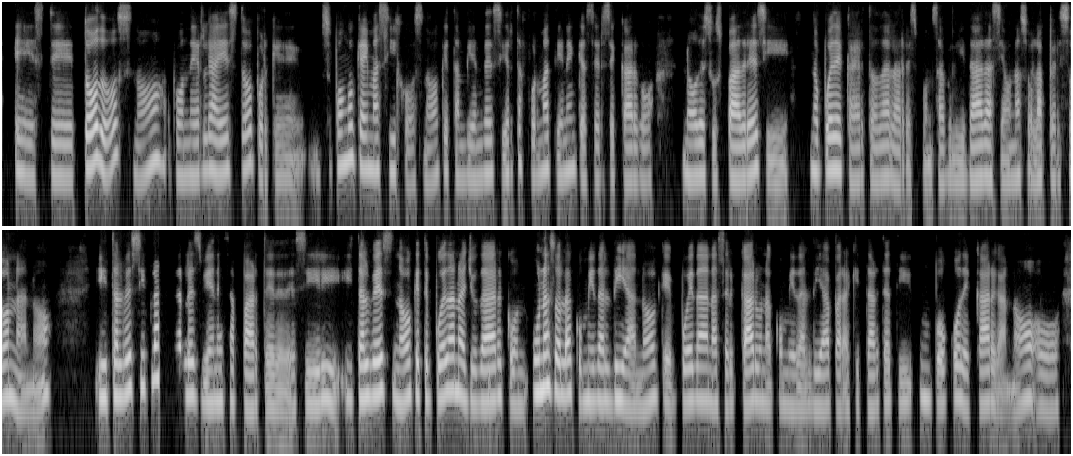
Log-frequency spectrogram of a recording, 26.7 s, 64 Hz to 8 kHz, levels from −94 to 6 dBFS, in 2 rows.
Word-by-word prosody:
este 190 -2 -4
todos, 245 +3 +4
¿no?, 215 +8 -2
ponerle 195 +2 -4
a 200 -2 +2
esto", 220 +4 -2
porque 95 - -9 0.2
supongo 235 +6 0
que 245 - 0
hay 220 - +3
más 215 0 -2
hijos, 170 -5 -8
¿no?, 180 +3 -7
que - - -7
también 180 0 -7
de 200 0 -2
cierta 205 +4 -6
forma 215 +2 -1
tienen 210 +2 -6
que - - -4
hacerse 180 0 -9
cargo, 175 0 -3 0.3
¿no?, 185 -5 -1
de 190 0 +1
sus - - -8
padres 180 +5 +3
y 85 -1 -7 0.2
no 205 -2 -1
puede 215 +1 +3
caer 170 -2 -6
toda 180 +1 -3
la 170 -2 -3
responsabilidad 85 - -3
hacia 185 -1 -3
una 185 +1 -5
sola 90 - -3
persona, 210 - -1
¿no?, 85 - -3 0.5
y 220 -1 +2
tal 225 +1 +4
vez 250 +2 +4
sí 275 0 0
plantearles 230 -7 +2
bien 195 +1 0
esa 200 0 -3
parte 175 - +1
de 85 -1 -3
decir 190 - -2
y 210 -2 +1
y 210 -2 -8
tal 215 +1 +6
vez, 245 +2 +6
¿no?, 215 +1 +3
que 230 -1 +2
te 215 -1 -1
puedan 240 +4 +5
ayudar 205 0 +4
con 185 +3 -4
una 255 +3 +9
sola 235 -1 +5
comida 205 -1 0
al 200 0 -1
día, 205 -3 +2
¿no?, 195 +4 -1
que - - -2
puedan 205 0 +2
acercar 190 +1 +2
una 205 - -3
comida 185 -1 -4
al - - -9
día 180 0 0
para 180 -1 -3
quitarte 175 - -4
a 100 - -2
ti 100 0 -9
un 210 -1 -4
poco 200 - -1
de 185 -3 -2
carga, 190 +2 0
¿no?, 250 -6 -5 0.2
o 175 0 -5
195 Hz, 180 wpm, -22 LUFS, 180-220 Hz, 0.5 s, una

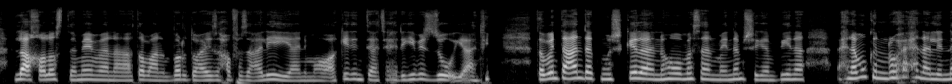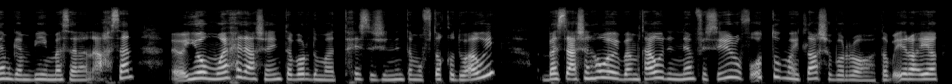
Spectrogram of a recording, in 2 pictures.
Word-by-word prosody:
لأ 235 -2 +9
خلاص، 220 +1 0
تمام، 215 0 -2
أنا 195 -2 -3
طبعًا 200 -2 -3
برضو 210 +1 -3
عايز 195 +1 -3
احافظ 200 -1 -7
عليه، 195 +3 -2
يعني 175 0 -6
ما 180 0 -10
هو 175 -2 -2
أكيد 245 +8 -4
أنتِ 230 -2 -5
هتحرجيه 210 +2 -5
بالذوق. 220 -2 -1
يعني 180 - -3 0.6
طب 225 +1 +2
أنت 280 +1 +5
عندك 280 0 +7
مشكلة 250 +2 +4
إن 230 -1 -2
هو 255 +1 +1
مثلًا 250 -1 -1
ما 215 -2 -5
ينامش 235 +1 -2
جنبينا؟ 230 +3 -3 0.4
إحنا 275 0 +4
ممكن 315 -4 -2
نرُوح 305 +3 +1
احنا 320 -5 0
اللي 235 -2 0
ننام 255 +2 0
جنبيه 230 0 -4
مثلًا 215 -1 -3
أحسن 300 +1 +2 0.4
آآ - - -1
يوم 270 0 +4
واحد 295 +5 +4
عشان 250 -4 +2
أنت 250 +1 -4
برضو 235 0 -2
ما 205 -1 -5
تحسش 220 -4 -5
إن 215 +1 -6
أنت 230 0 -7
مُفتقده 220 0 -3
أوي، 285 - +4 0.6
بس 250 +3 +4
عشان 245 +3 +5
هو 310 +1 +3
يبقى 240 -5 0
متعوّد 255 +4 +2
إنه 240 - -4
ينام 260 +3 -2
في 250 -2 -8
سريره 290 +8 0
وفي 290 -7 -8
أوضته 345 +1 -4
وما 275 -4 -5
يطْلعش 255 +1 -1
برّاها، 205 -4 -6
طب 210 0 -7
إيه 245 - +2
رأيك؟ 240 0 +4
235 Hz, 205 wpm, -23 LUFS, 210-255 Hz, 0.6 s, لأ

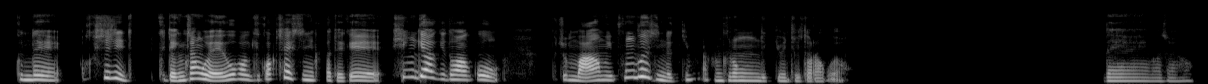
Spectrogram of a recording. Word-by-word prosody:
근데 210 -3 +1 0.2
확실히 290 -8 -1 0.3
그 - - -14
냉장고에 190 +2 +5
애호박이 220 +2 +1
꽉 235 - -2
차 310 - +3
있으니까 205 -8 -3
되게 170 +1 -1
신기하기도 315 -9 +2
하고 210 -3 +2 0.6
좀 210 -1 -5
마음이 190 +4 +4
풍부해진 320 - +1
느낌? 165 +7 -7
약간 210 -6 -7
그런 175 -1 -2
느낌이 160 0 -8
들더라고요. 80 - -9 2.5
네. 165 -1 -6
맞아요. 155 +1 -15
195 Hz, 275 characters per minute, -23 LUFS, 170-230 Hz, 2.5 s, 냉장고에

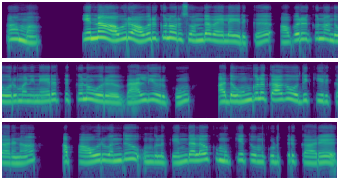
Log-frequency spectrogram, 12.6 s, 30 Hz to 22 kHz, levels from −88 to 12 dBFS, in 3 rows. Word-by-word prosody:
ஆமா. 250 -9 +2 0.7
ஏன்னா 335 +3 +10 0.2
அவரு, 300 +5 +3
அவருக்குன்னு 320 +5 +2
ஒரு 275 - -3
சொந்த 250 +2 +1
வேலை 225 -1 +1
இருக்கு. 190 +2 -6 0.3
அவருக்குன்னு 285 +5 0
அந்த 230 -3 0
ஒரு 220 +1 -1
மணி 230 -1 -4
நேரத்துக்குன்னு 265 +3 -3
ஒரு 220 -2 0 0.2
வேல்யூ 255 +3 0
இருக்கும். 195 +3 -6 0.4
அத 225 +1 +1
உங்களுக்காக 280 0 +2
ஒதுக்கியிருக்காருன்னா, 210 -6 -4 0.5
அப்ப 220 0 -10 0.2
அவரு 235 +4 +1
வந்து 250 +5 -2 0.2
உங்களுக்கு 205 -1 -6
எந்த 230 +3 -2
அளவுக்கு 265 +2 0
முக்கியத்துவம் 230 -2 -6
குடுத்துருக்காரு. 205 -2 -4
240 Hz, 130 wpm, -20 LUFS, 215-270 Hz, 0.7 s, ஏன்னா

